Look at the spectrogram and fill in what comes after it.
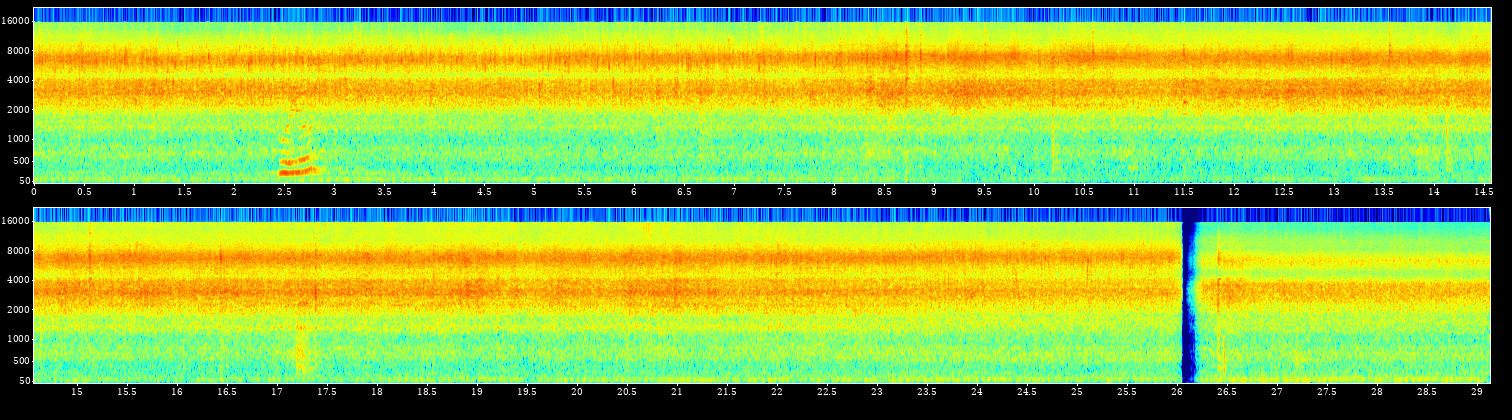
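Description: Chopped tomatoes frying in hot mustard oil in a wok, a steady sizzle, with a metal spatula stirring them. The sound cuts out for an instant near the end.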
